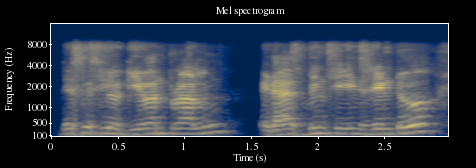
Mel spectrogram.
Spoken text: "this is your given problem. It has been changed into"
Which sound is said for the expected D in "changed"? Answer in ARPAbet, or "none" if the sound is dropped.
D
